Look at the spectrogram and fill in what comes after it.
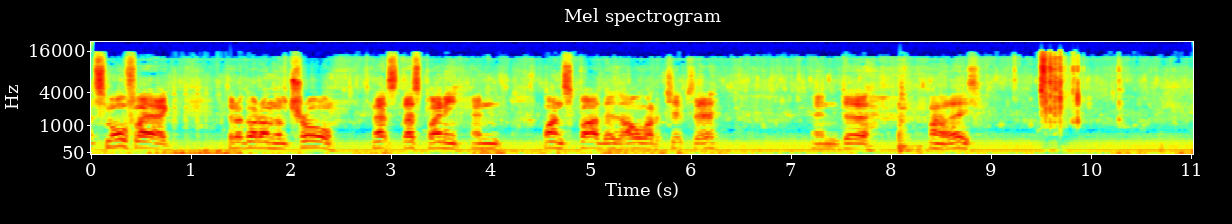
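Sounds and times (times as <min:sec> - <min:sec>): drink can cracked open: 0:09.5 - 0:10.0.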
